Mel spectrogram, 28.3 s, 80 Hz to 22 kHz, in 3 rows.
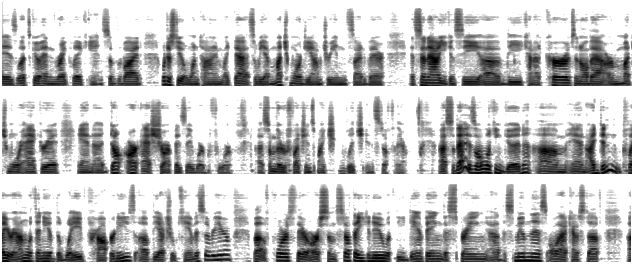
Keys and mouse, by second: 0.7 middle click, 3.1 Tab, 4.9 space, 5.9 space, 6.8-7.2 shift+middle drag, 13.1-13.6 shift+middle drag, 16.4 shift+middle click, 16.6 right click, 21.7 middle click.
